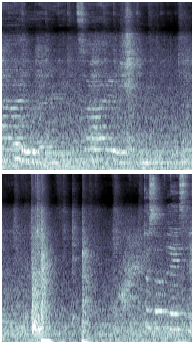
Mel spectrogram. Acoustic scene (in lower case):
cafe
